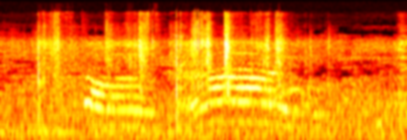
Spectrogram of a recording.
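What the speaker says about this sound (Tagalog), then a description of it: "Tapang ng pusang to." A tomcat gives several drawn-out, rising and falling meows, fairly close and moderately loud, over steady background hiss and faint scattered clicks.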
